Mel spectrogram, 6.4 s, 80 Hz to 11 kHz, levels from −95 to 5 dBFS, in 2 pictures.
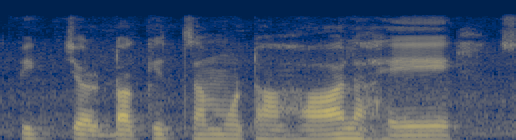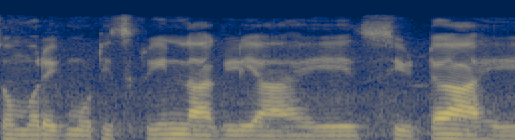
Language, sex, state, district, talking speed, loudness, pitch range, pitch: Marathi, male, Maharashtra, Dhule, 130 wpm, -27 LUFS, 105-115 Hz, 110 Hz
